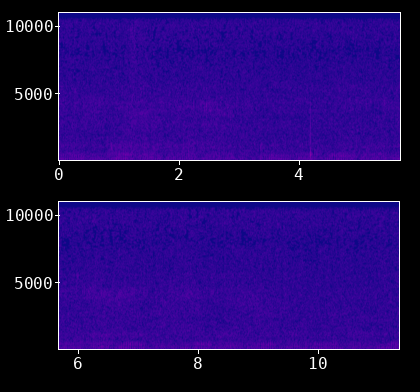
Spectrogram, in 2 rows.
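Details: Pet cat, male, purring as he is petted, recorded 3/16/18; deep continuous rumble pulsing roughly every second in rhythm with breathing, one sharp click near the middle, otherwise quiet room.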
